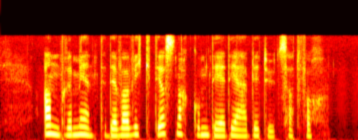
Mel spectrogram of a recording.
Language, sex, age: Norwegian, female, 30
